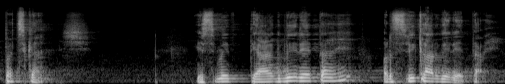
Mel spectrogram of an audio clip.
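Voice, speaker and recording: Slow gravelly male spiritual teacher. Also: medium pitch, dark tone. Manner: slow, repetitive call-and-response teaching, quizzing listeners. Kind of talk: sermon to a live audience.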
